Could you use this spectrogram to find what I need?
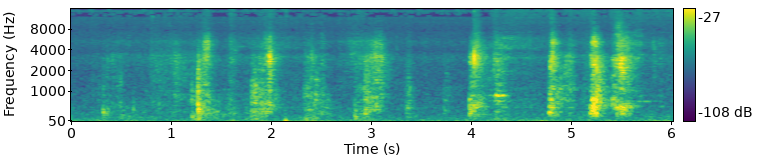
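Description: A wooden board knocks and thuds as it is handled.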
